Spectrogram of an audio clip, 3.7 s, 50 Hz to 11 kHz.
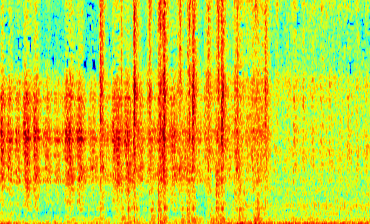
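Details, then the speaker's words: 1982 Chevy K30 Squarebody V8, cold start after storage, with good oil pressure and a choke that may not work. It catches and settles into a lumpy but steady idle with a deep exhaust rumble and no knocking. "There she is. She's happy. Got all the oil pressure."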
